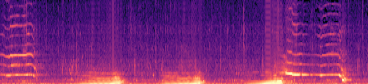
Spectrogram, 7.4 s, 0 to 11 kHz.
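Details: Underwater humpback whale song from Vava'u, Kingdom of Tonga, September 2015, compared to a cow's moo. A thin high whistle opens, two deep buzzing groans rise in turn, then a swelling moan sweeps up into a high flat whistle.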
